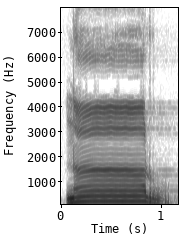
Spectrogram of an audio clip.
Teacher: Adzaban nar, nar bertemunya mad dengan huruf hidup yang dibaca waqaf mad arid li sukun 4 harokat kita panjangkan. Dan huruf ro yang didahului fathah dan dibaca waqaf maka ro kita baca tafkim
